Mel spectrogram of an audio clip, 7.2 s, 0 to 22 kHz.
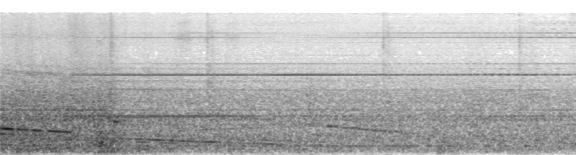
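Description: Interior running sound of a Kanazawa Seaside Line 2000-series rubber-tyred automated guideway train. The traction motor whine falls in pitch over the first few seconds as the train slows, then fades. A steady high whine runs on over the rolling rumble as the sound gets quieter.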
